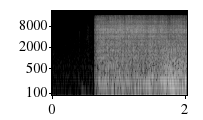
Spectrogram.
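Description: Power grinder grinding metal with a steady, harsh noise that starts suddenly a little over half a second in, after a moment of silence.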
